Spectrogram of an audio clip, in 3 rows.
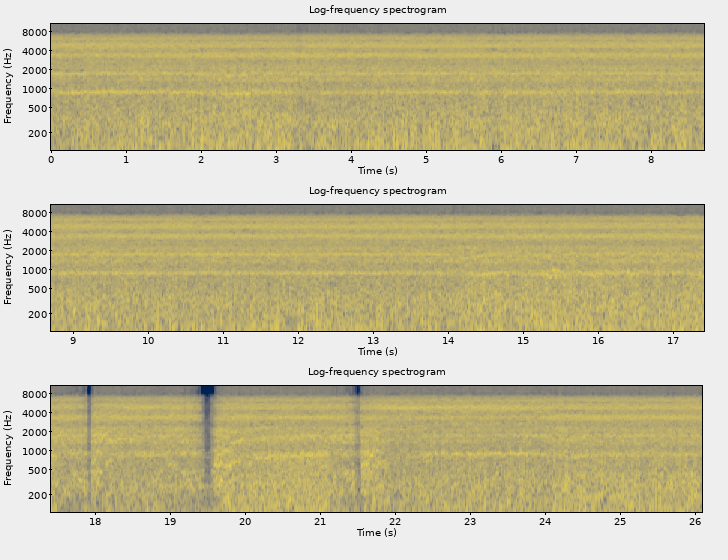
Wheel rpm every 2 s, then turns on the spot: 230, 230, 230, 230, 240, 240, 240, 220, 190, 110, 140, 200, 230.
none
